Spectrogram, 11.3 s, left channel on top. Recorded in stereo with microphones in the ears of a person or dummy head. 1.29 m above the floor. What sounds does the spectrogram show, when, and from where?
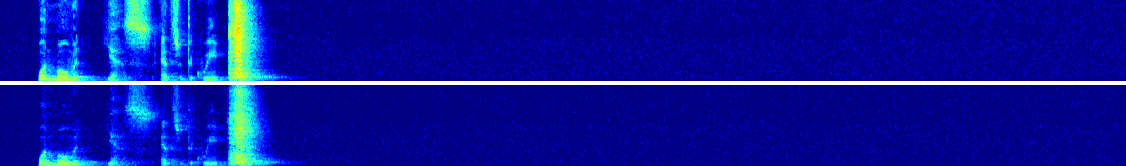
0.4 s a man speaking: 50° left (ahead or behind), 0.5 m
2.3 s chopping: 65° left (ahead or behind), 1.2 m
